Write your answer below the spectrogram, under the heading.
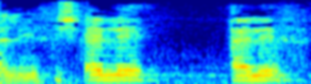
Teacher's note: أولا تحقيق الحروف اللي فيها، تحقيق الهمزة وكسر اللام. ألي، ألي، ألف، مش ألي، ألف، لا، هذه مسألة تجويدية يعني.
